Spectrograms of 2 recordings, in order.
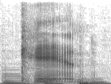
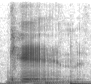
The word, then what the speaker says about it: can: un poquito, tienes la A que se ríe, can, can, ¿ok?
